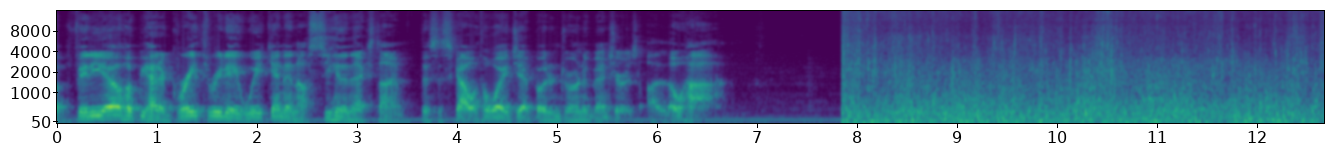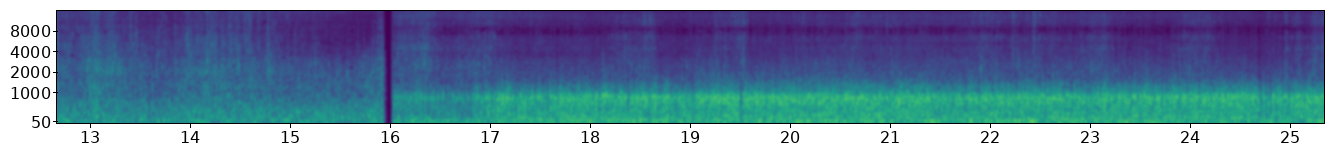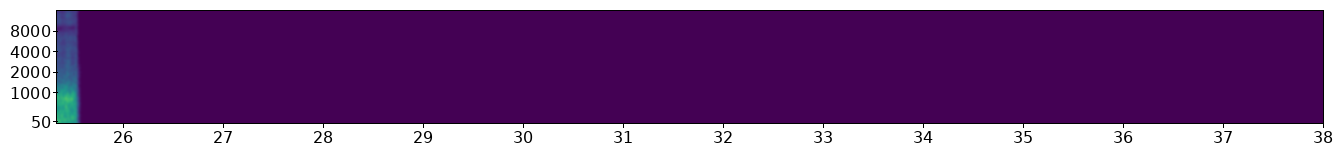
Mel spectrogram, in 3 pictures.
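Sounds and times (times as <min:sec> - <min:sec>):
water sloshing and splashing: 0:07.8 - 0:25.6
wind buffeting microphone: 0:07.9 - 0:25.6.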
